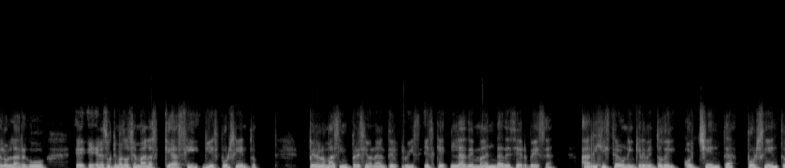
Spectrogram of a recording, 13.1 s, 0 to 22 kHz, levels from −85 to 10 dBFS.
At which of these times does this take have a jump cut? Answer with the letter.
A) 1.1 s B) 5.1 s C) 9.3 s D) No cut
D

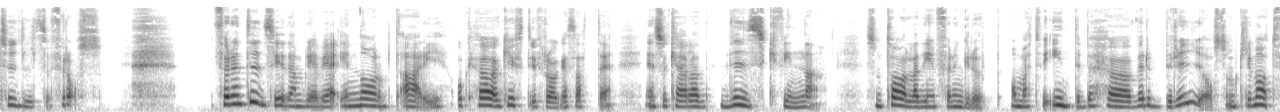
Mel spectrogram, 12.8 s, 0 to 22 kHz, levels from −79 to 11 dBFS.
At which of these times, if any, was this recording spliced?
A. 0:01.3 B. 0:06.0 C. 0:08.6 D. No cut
A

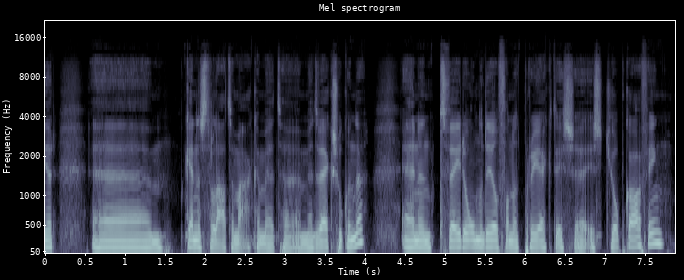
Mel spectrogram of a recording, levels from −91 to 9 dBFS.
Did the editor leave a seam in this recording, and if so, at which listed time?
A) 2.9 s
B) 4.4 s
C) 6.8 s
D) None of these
B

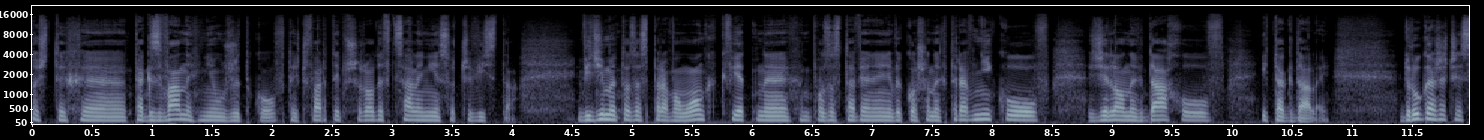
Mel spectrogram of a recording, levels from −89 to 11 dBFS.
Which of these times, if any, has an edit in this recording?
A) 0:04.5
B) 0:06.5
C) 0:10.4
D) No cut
A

